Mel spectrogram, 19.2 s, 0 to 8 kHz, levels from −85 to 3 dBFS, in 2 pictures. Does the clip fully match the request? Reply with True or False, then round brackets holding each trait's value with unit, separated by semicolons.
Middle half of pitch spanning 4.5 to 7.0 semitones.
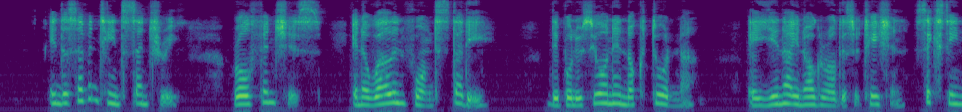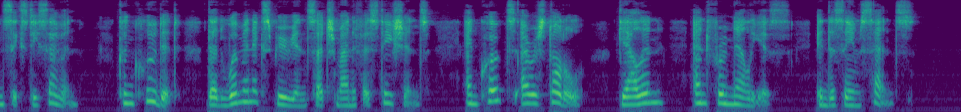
False (4.0 semitones)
